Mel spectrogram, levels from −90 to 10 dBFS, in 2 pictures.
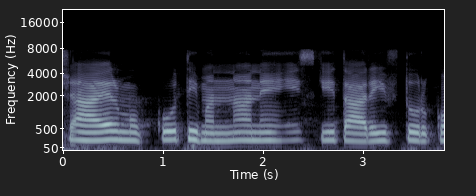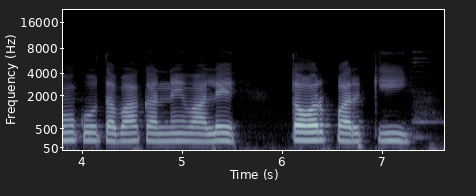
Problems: none marked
